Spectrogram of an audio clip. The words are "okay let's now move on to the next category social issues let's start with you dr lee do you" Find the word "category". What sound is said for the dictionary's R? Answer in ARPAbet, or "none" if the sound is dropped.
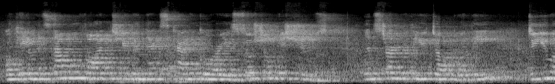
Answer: R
